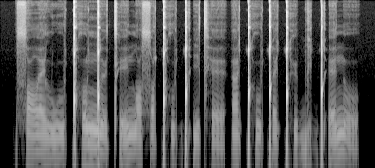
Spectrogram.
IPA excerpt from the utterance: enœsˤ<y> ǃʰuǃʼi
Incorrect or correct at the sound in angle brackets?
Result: correct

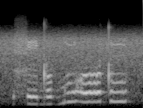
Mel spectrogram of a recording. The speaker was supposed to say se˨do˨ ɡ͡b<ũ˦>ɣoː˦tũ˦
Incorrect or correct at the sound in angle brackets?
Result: correct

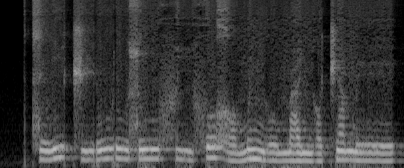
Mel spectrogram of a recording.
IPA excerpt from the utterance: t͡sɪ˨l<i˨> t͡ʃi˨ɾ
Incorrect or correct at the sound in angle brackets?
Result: incorrect: i˦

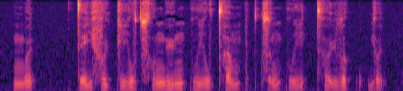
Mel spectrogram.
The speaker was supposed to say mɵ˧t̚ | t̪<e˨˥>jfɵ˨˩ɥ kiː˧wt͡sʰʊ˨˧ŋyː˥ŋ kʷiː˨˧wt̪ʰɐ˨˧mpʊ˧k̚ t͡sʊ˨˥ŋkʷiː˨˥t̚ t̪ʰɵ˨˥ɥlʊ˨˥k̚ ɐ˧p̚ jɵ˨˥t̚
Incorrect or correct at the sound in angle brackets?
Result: correct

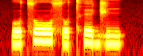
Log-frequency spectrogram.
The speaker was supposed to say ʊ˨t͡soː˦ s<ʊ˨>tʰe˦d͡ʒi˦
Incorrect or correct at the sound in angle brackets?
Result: correct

